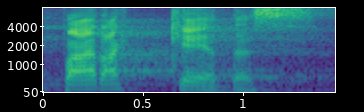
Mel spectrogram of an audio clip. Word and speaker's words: paraquedas: som de duas letras na palavra por exemplo paraquedas para quedas paraquedas não tem o quê e o não tem mas eu não estou eu não estou reproduzindo o sou do u na palavra paraquedas ou quer eu estou reproduzindo apenas o sol do que o tem apenas uma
